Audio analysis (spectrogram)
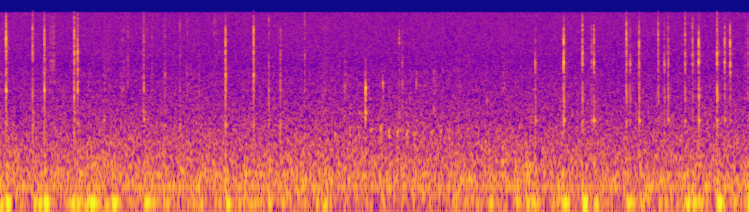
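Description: Fingernails tap rapidly on a hand-sized, hollow, clear plastic liquid motion timer with yellow end caps, filled with green liquid. The taps are quick, dry, bright clicks in irregular bursts that die away almost instantly. They sit over a steady, quiet low hum.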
